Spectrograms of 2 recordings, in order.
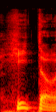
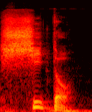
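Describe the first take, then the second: First: The word begins with a plain h sound. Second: The word begins with a hissing sh-like sound. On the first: "He's not even saying uh, hito" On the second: "It sounds like he's saying shito"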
